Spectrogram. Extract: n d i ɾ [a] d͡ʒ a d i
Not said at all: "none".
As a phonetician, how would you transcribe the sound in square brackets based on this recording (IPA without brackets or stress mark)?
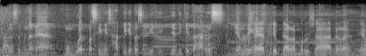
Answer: i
